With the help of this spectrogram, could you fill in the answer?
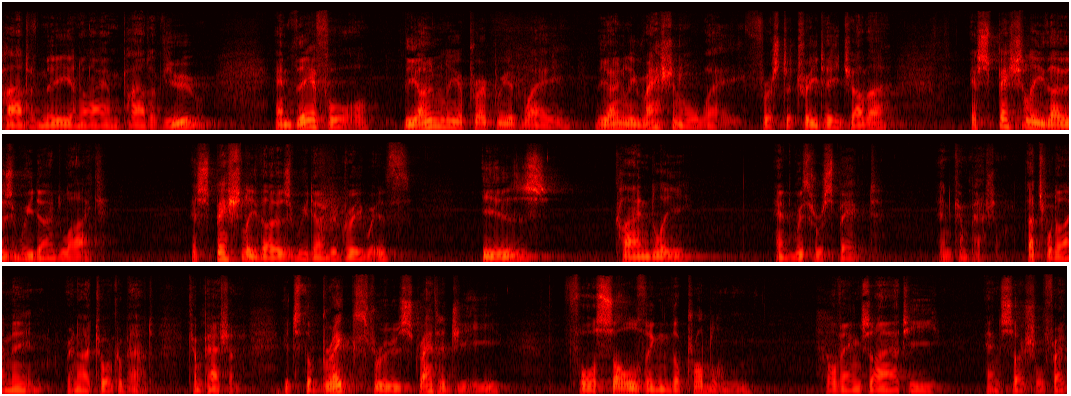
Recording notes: In this live event run by our friends at The School of Life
